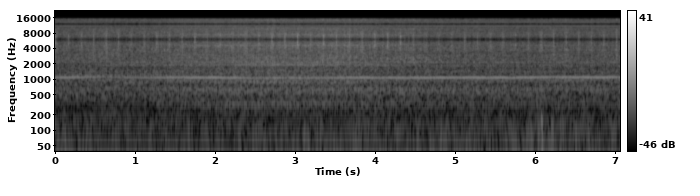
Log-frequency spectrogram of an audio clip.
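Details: 2006 Subaru Impreza WRX, EJ255, driver side: light quick ticking about three a second over steady idle, same cold or warm; cause was a bent intake valve not closing, fixed by replacing both valves, all belts and bearing.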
